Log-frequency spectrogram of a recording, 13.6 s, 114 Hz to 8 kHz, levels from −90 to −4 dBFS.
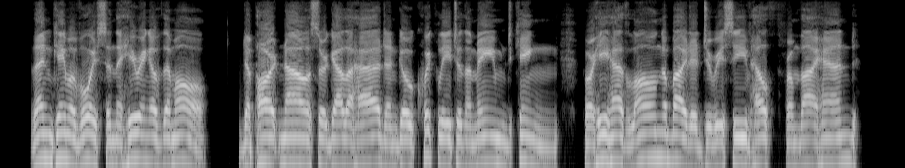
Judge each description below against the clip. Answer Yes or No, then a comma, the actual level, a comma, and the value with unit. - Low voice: Yes, low, 120 Hz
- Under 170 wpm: Yes, average, 140 wpm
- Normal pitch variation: No, narrow, 2.2 semitones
